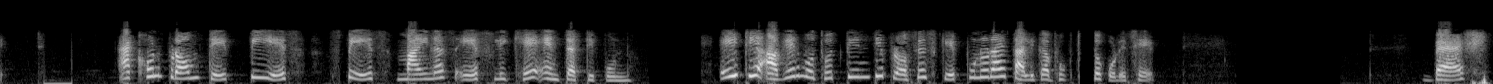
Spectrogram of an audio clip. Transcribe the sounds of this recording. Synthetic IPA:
ɛkʰonpɾɔmʈepiesː | pesmajnasefʰlikʰeeɳʈaɾʈipun | ejʈiʔaɡeɾmɔt̪ot̪inʈipɾɔseskepunoɾaet̪alikabʱukt̪t̪okoɾet͡ɕʰe | bɛʃ

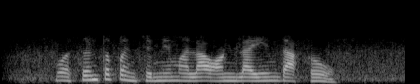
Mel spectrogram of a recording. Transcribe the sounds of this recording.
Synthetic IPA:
ʋəsənt̪əpəɲt͡ɕəmiməlaɔnlaind̪akʰəw

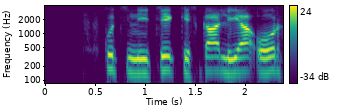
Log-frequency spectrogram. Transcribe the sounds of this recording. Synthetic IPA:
kʊt͡ʃʰniːt͡ʃeːkɪskalɪjaːʔɔːɾ

